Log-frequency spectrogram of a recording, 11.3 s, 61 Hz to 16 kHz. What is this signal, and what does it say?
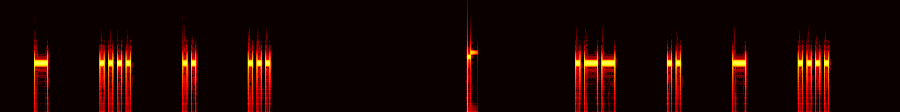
Morse code, heard as a keyed tone, about 22 wpm, spaced as for 10 wpm, 700 Hz. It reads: THIS WITH
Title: 4x Character Spacing - Top 100 Words - 22wpm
